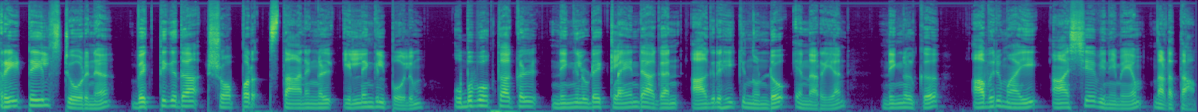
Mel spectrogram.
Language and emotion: Malayalam, neutral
